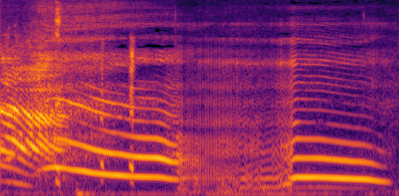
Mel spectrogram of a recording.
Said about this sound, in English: Excuse my yawning, like, fuck.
